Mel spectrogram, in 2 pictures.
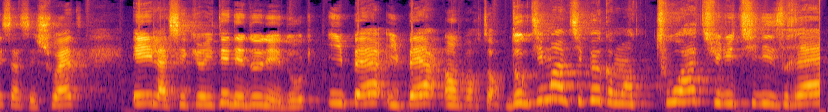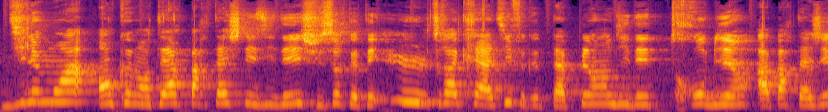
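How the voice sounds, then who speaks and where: A woman runs her own business vlog in a high, lively voice. She chats casually and gushes with enthusiasm, heaping praise on whatever she shows. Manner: enthusiastic, chatty, piles on superlatives. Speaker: business content creator host. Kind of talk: casual vlog talk to camera.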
